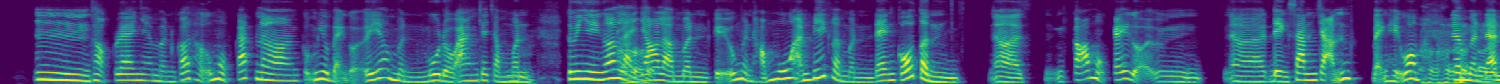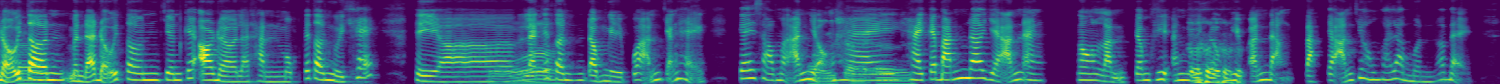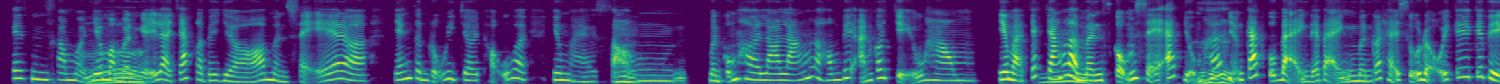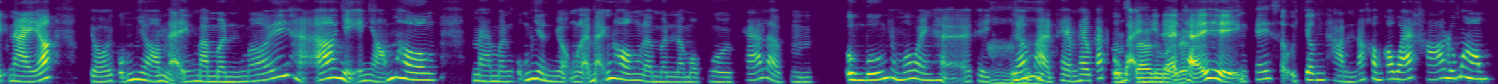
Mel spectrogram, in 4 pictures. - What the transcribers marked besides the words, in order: laughing while speaking: "Ờ"; tapping; laugh; other noise; laugh; laugh; laugh
- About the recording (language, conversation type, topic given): Vietnamese, advice, Làm thế nào để xin lỗi một cách chân thành khi tôi không biết phải thể hiện ra sao?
